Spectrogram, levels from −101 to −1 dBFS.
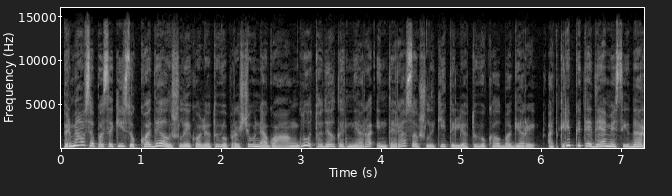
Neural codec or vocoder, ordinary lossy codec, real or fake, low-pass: none; Opus, 64 kbps; real; 14.4 kHz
